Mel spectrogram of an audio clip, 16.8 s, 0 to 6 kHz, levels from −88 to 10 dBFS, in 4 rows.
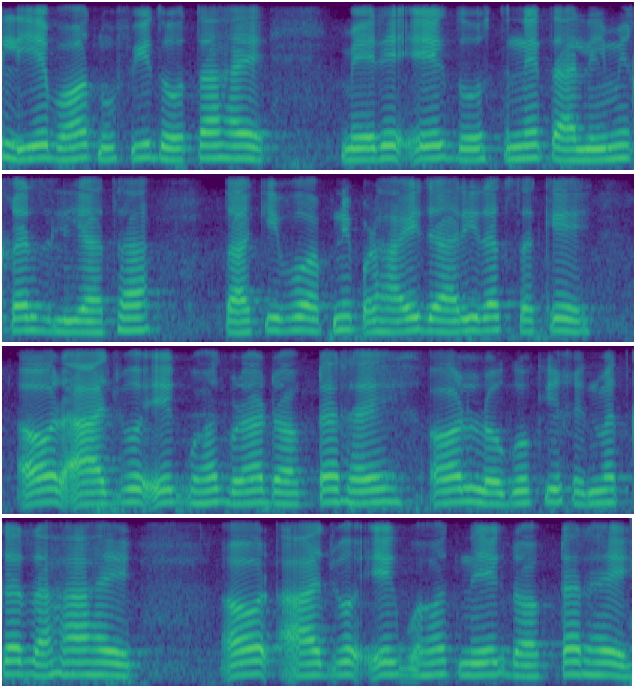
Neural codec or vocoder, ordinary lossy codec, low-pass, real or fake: none; none; 5.4 kHz; real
